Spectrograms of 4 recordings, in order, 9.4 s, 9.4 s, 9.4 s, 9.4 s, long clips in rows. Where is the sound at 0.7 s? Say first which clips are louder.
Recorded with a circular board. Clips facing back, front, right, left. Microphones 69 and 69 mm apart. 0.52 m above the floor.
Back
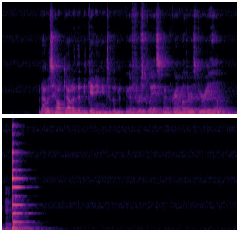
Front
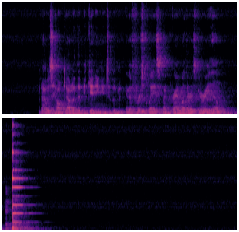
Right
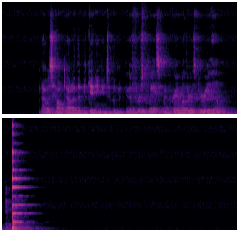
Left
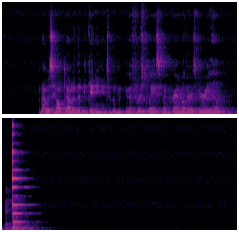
Back 3 dB, left 4 dB; 120° left, 0.7 m.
